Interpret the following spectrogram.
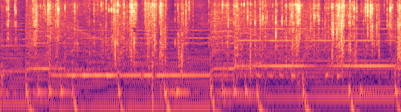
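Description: Foil wrapper of a Pokémon card pack crinkling and tearing as it is opened by hand, in a run of small crackles. Background music with held tones plays underneath.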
